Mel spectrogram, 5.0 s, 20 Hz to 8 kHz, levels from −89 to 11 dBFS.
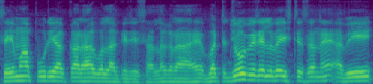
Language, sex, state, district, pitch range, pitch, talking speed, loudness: Hindi, male, Bihar, Katihar, 130-155 Hz, 145 Hz, 130 wpm, -16 LUFS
